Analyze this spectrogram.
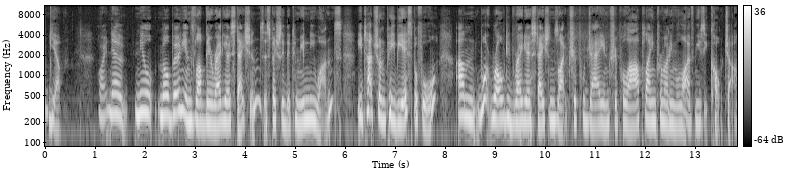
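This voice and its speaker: A woman speaks at medium pitch in an Australian accent. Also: ordinary pitch variation, moderate pace. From Sydney, Australia. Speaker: podcast host. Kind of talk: interview; scripted narration. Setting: studio.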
